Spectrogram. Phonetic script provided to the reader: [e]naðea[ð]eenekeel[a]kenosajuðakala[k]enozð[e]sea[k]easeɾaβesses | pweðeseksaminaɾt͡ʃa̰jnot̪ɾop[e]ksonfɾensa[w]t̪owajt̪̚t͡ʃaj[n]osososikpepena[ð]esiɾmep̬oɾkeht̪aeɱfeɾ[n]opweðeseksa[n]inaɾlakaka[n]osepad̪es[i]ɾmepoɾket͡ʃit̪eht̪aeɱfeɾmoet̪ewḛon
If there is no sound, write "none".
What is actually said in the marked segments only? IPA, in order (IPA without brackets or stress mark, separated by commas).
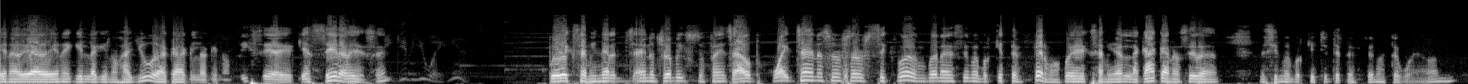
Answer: e, ð, a, k, i, k, i, w, n, ð, m, m, n, i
